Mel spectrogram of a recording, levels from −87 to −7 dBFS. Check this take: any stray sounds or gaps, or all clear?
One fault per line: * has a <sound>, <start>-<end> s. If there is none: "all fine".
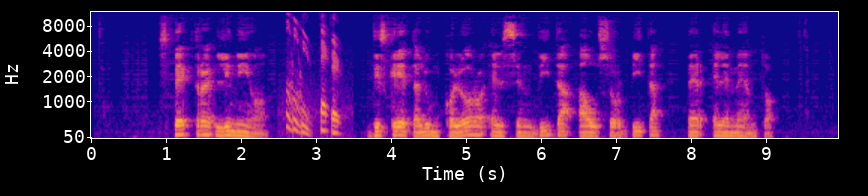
* has a chirp, 2.6-3.4 s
